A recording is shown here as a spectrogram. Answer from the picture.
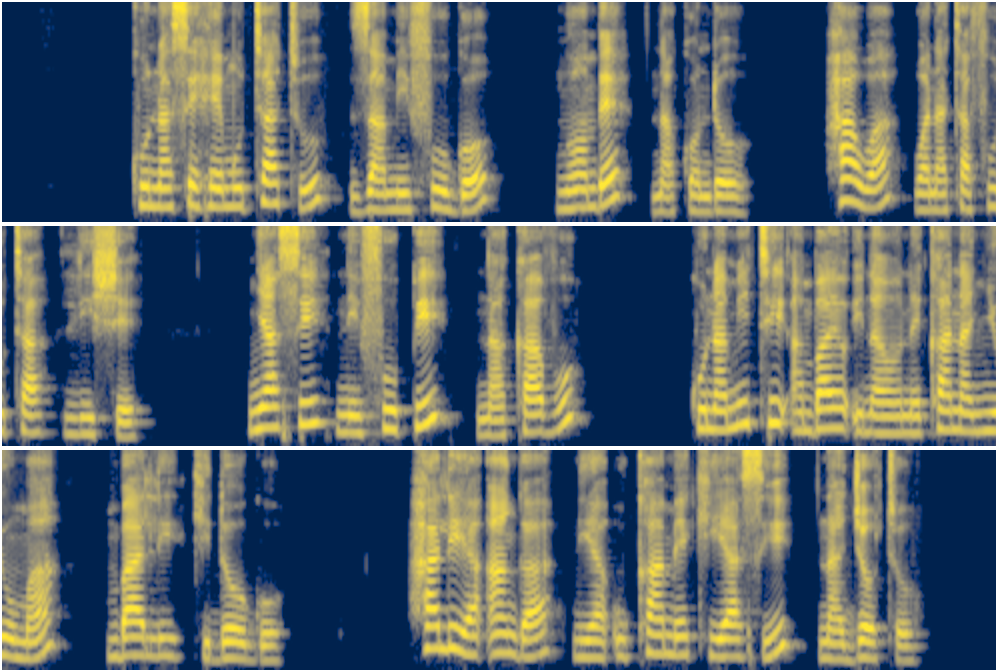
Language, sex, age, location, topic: Swahili, female, 50+, Nairobi, government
